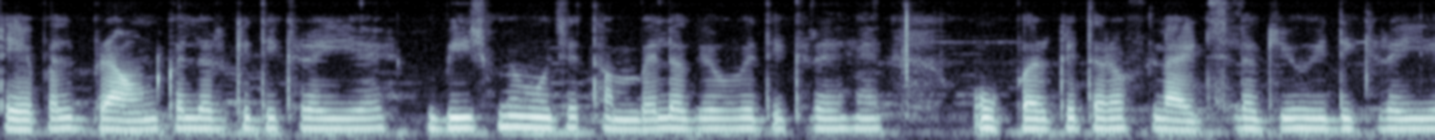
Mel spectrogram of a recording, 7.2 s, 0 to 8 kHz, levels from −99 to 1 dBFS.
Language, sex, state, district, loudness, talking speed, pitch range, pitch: Hindi, female, Uttar Pradesh, Budaun, -18 LUFS, 200 wpm, 165-175 Hz, 170 Hz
